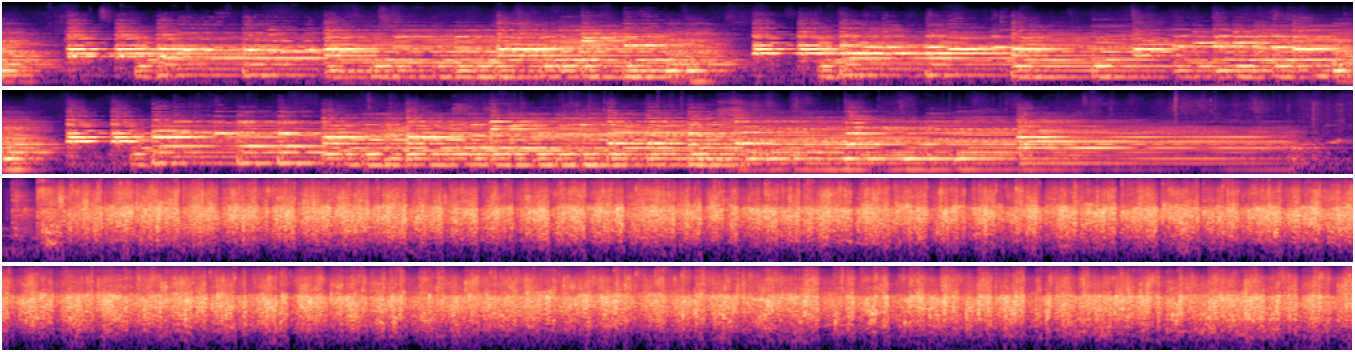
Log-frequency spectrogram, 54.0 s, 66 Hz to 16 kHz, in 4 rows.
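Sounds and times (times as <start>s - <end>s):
solo piano playing: 0.0s - 26.8s
audience applause: 27.1s - 54.0s.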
